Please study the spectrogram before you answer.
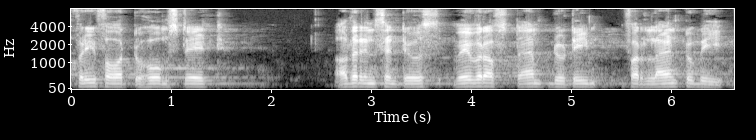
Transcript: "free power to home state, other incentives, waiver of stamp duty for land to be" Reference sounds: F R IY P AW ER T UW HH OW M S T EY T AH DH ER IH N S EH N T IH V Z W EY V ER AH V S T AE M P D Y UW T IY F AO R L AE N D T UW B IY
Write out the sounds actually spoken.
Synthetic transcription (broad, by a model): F R IY F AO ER T UW HH OW M S T EY T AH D ER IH N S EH N T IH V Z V EY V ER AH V S T AE M P D Y UW T IY F AO R L AE N D T UW B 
